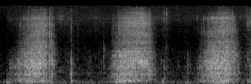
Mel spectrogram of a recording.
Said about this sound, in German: Speisestärke in dem Sack macht dann dieses Knirschgeräusch.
